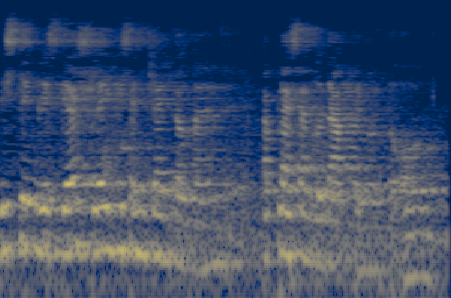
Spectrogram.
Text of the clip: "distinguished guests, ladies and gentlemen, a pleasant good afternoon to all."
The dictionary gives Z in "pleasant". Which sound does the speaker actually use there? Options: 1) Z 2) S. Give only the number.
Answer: 2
